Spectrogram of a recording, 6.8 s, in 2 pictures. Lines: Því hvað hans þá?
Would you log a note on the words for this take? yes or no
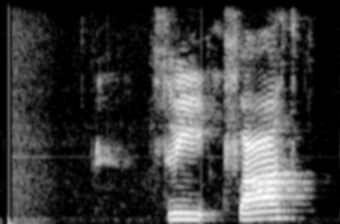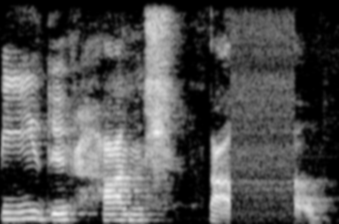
yes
